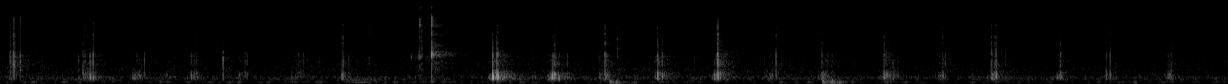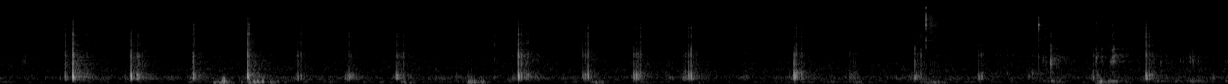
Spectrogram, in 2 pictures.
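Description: Dry clay crunches and crumbles between fingers in sharp, close snaps.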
